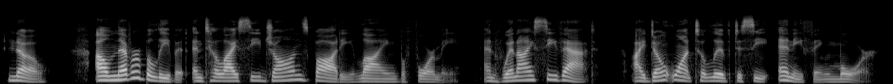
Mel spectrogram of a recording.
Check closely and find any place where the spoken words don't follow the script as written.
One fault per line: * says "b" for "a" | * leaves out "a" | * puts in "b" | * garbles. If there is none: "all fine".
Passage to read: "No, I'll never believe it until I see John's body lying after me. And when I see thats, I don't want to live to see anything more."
* says "before" for "after"
* says "that" for "thats"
